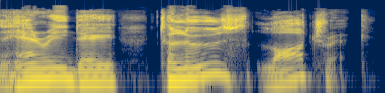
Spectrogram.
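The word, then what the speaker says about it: Henri de Toulouse-Lautrec: 好，通常呢，就是直接也就会念成 Henry de Toulouse Lautrec, 这是英文的念法。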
